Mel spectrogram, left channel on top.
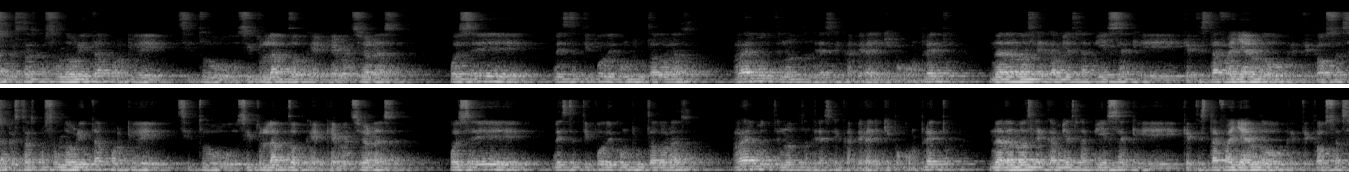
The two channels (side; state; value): both; normal; correlation 0.45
